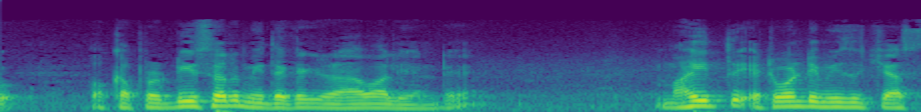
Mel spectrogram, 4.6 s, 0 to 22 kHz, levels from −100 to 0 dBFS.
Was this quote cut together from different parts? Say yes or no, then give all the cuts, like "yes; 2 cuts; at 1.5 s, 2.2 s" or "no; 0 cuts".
no; 0 cuts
